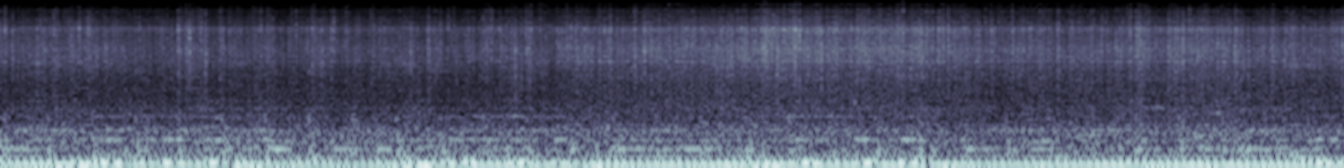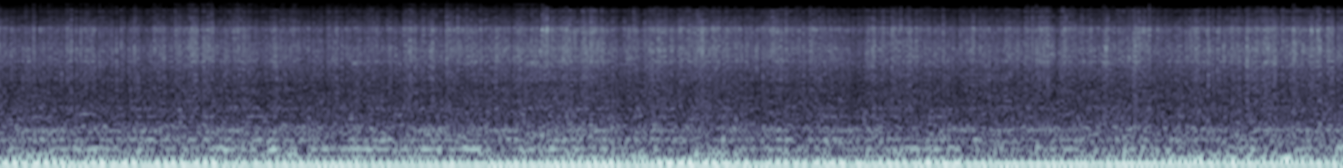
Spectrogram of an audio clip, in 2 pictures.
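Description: A car driving in the rain: a steady low drone from the car under a constant hiss of rain.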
